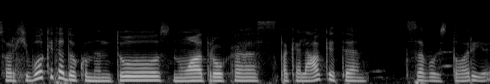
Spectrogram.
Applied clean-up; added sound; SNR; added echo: none; none; none; none.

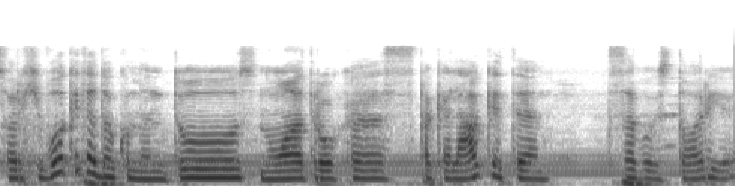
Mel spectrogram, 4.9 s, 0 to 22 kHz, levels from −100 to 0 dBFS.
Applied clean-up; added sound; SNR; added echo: none; Brass instrument; 16 dB; reverberation time 0.3 s.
